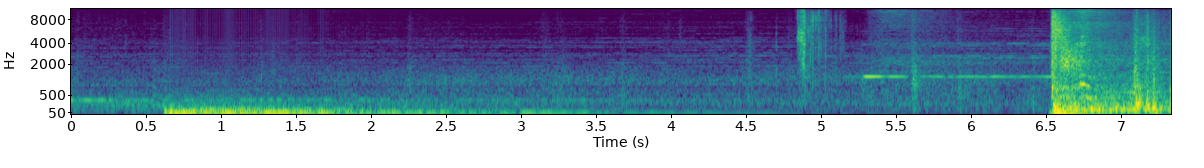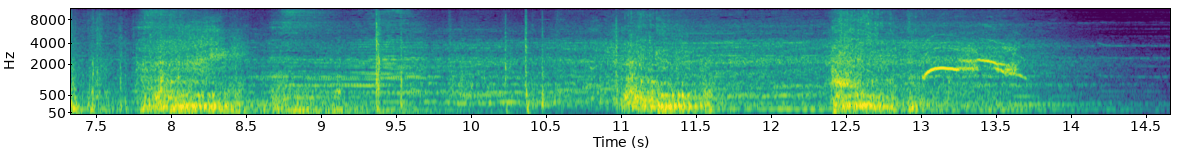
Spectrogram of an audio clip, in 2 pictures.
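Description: Dramatic horror film score with a deep low boom that fades, then a sudden loud crash at about six and a half seconds into a loud scuffle of hits and thuds as a vampire lunges and grabs a young woman.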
